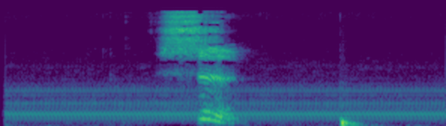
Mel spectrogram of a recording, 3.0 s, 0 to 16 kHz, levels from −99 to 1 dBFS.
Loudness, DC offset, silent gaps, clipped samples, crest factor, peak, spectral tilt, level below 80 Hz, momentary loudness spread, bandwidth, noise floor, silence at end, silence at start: -29 LUFS; under 0.1%; none; under 0.1%; 22 dB; -14 dBFS; -2 dB/octave; -48 dBFS; 18 LU; 12 kHz; -54 dBFS; 0.55 s; 1.05 s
